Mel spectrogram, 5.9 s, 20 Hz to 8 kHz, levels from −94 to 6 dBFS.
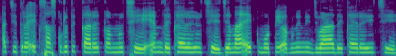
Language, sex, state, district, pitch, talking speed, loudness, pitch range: Gujarati, female, Gujarat, Valsad, 240 Hz, 170 wpm, -17 LUFS, 230-245 Hz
